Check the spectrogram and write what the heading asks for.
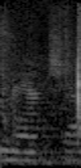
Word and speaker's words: Manchel: Sue Manchel. – How do you spell it? – M-A-N-C-H-E-L.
